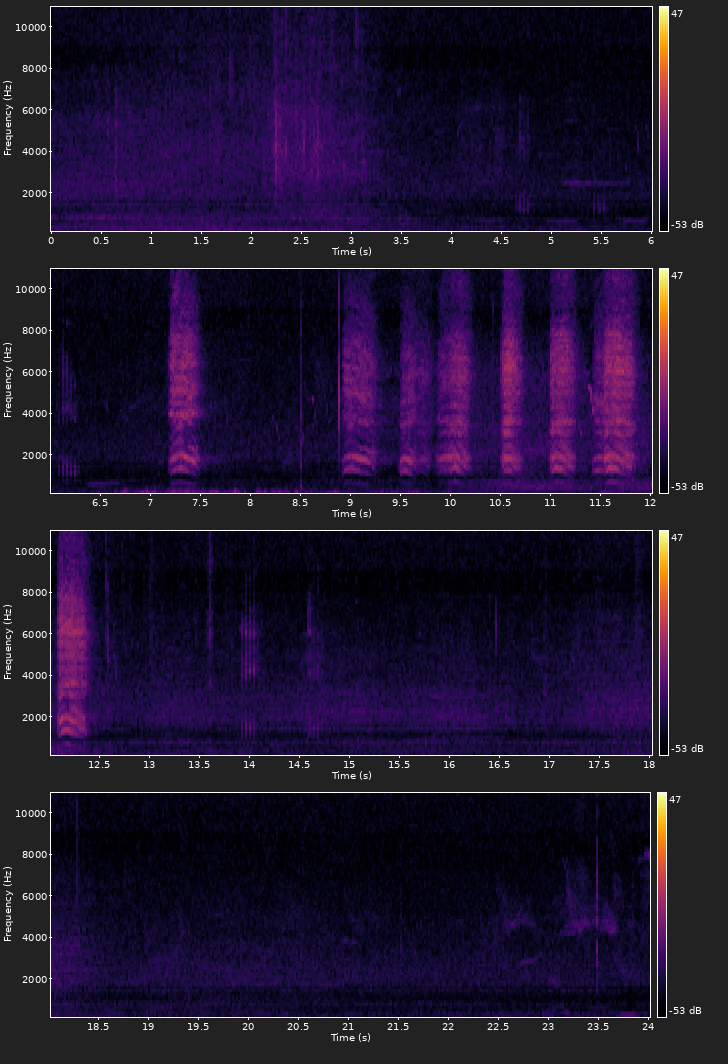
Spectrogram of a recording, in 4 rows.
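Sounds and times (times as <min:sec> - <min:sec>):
crow cawing: 0:07.2 - 0:07.6, 0:08.9 - 0:12.5, 0:13.9 - 0:14.8.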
